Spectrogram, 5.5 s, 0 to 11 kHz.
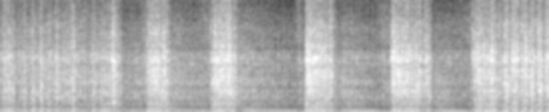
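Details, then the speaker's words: Ford Galaxie, 1960s, supposedly rebuilt V8 with 60 psi oil pressure, just fired up: revs blip and drop repeatedly, surging unevenly and never settling to a steady idle; rough running, suspected carburetor/fuel supply issues, replacement carburetor planned. "It runs, and it's got 60 pounds of oil pressure. It's got some potential carburetor issues that we're going to sort out."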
